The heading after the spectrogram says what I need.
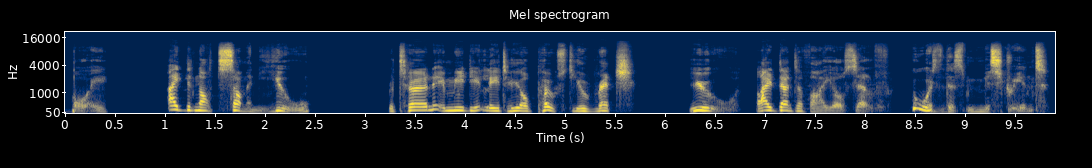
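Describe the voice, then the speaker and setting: A man's voice: a bit bright, dry recording, heavily acted. An actor playing a stern, proud god of the dead who scorns his son, speaking with cold, imperious contempt in video game voice lines. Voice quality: deep, raspy, gravelly. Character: stern proud male god of the dead, a harsh disapproving father. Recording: dry close studio recording.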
